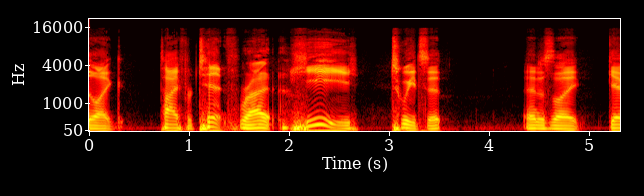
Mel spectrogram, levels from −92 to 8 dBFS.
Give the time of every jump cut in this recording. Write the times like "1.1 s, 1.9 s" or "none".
2.0 s, 3.0 s

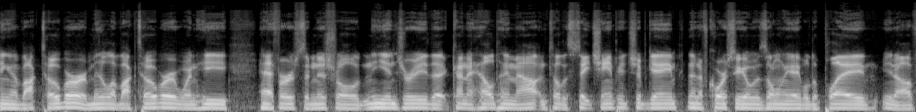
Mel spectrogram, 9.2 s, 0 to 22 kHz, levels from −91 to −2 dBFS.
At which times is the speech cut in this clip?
2.7 s, 6.8 s

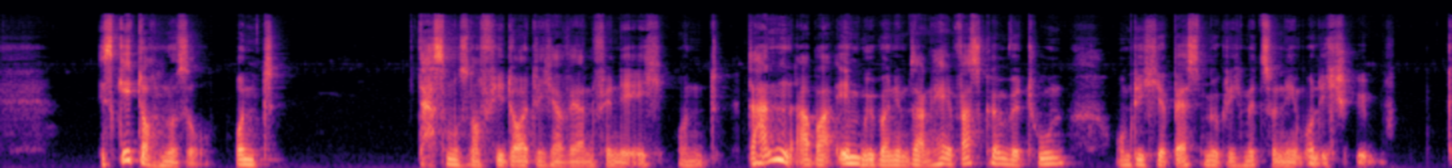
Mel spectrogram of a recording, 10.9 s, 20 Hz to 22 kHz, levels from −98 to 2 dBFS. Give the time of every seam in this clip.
1.7 s, 5.5 s, 6.5 s

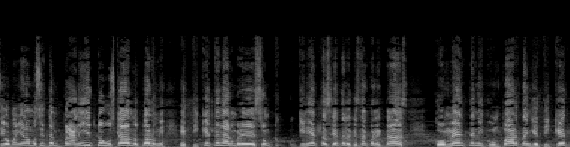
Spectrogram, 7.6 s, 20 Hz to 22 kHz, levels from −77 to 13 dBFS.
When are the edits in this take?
3.1 s

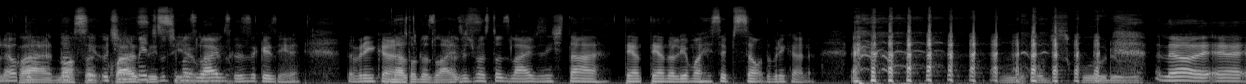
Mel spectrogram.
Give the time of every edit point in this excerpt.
1.6 s, 2.3 s, 2.8 s, 4.1 s, 5.1 s, 6.4 s, 10.2 s

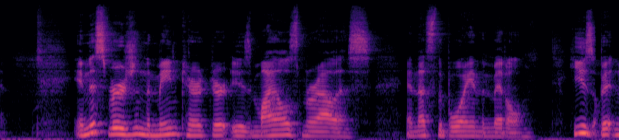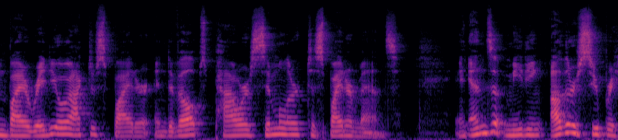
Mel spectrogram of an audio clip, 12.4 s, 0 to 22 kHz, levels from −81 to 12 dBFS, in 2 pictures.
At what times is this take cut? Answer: 5.6 s, 5.9 s, 10.8 s

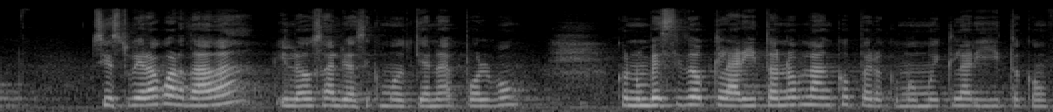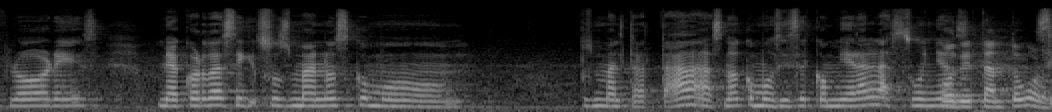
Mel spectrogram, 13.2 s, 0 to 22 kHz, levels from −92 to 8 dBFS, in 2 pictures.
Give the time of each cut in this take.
none

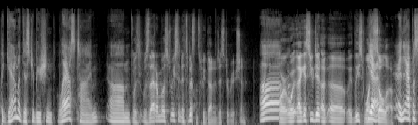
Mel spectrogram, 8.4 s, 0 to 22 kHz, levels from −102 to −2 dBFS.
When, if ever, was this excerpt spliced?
1.1 s, 3.8 s, 6.4 s

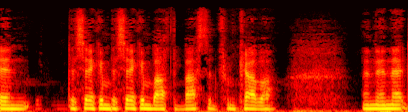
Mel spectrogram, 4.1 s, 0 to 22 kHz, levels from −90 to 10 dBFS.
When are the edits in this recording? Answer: 1.1 s, 1.7 s

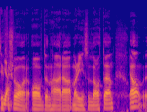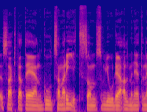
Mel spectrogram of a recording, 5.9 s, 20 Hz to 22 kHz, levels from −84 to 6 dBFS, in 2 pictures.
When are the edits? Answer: 2.6 s

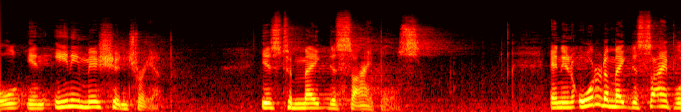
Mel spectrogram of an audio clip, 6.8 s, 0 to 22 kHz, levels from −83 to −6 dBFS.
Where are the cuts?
none

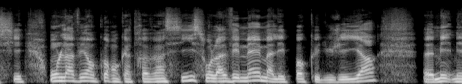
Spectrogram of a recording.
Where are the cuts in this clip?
none

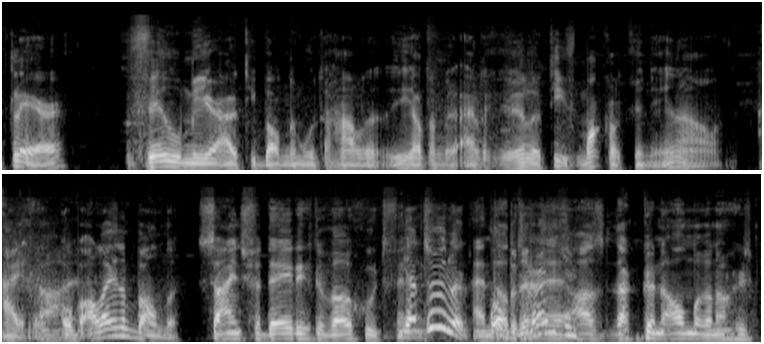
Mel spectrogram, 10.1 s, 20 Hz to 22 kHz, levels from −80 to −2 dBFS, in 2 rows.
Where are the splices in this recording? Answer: 4.2 s, 4.9 s

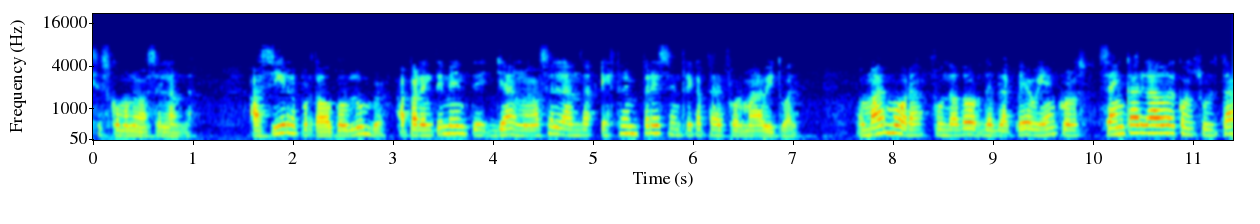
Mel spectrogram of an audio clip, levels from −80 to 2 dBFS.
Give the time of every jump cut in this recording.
3.0 s, 6.2 s, 10.0 s

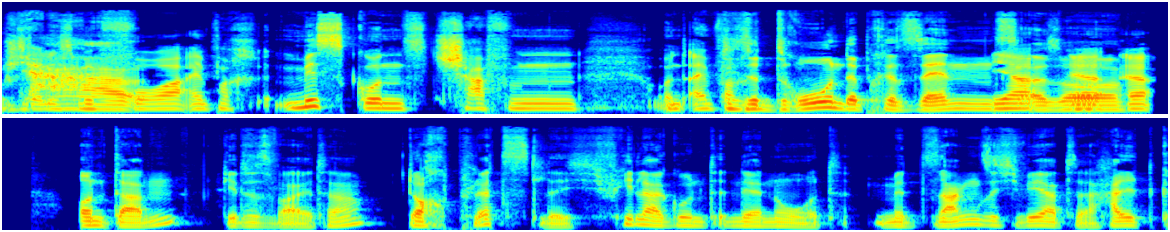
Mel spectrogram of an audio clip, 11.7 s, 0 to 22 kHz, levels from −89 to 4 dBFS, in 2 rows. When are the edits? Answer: 1.4 s, 7.8 s

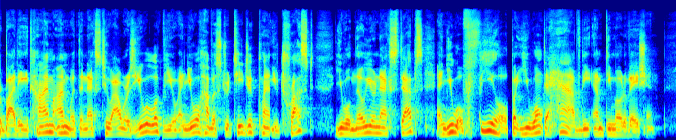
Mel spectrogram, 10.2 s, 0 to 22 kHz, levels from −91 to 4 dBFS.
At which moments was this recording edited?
1.0 s, 2.4 s, 4.0 s, 7.6 s, 8.1 s

